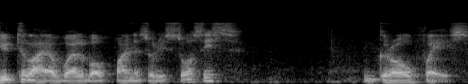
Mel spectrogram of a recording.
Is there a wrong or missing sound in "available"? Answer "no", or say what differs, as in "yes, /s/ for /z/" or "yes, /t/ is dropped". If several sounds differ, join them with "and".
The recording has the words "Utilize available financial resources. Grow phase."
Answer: yes, /w/ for /v/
